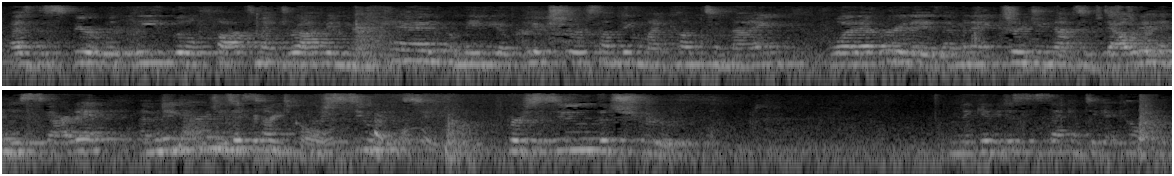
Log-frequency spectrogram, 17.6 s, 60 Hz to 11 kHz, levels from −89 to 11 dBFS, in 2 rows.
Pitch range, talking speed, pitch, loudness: 230-250 Hz, 210 wpm, 235 Hz, -37 LUFS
